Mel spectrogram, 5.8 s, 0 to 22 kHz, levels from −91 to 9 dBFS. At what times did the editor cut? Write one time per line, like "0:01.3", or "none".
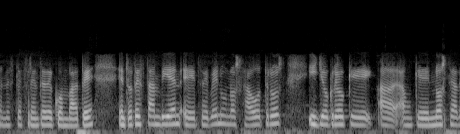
0:02.5
0:04.7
